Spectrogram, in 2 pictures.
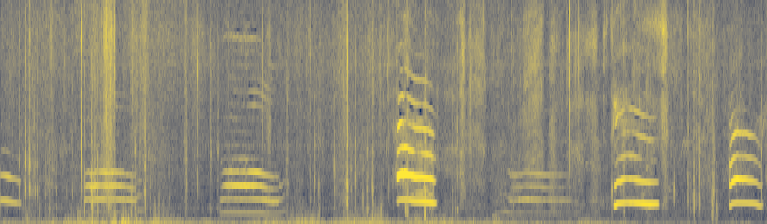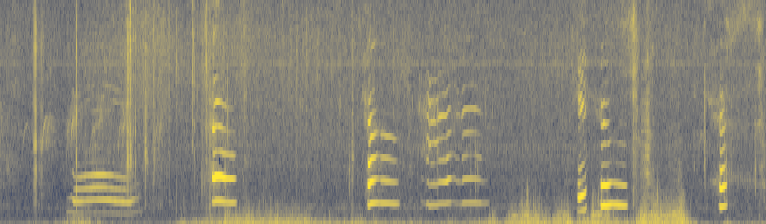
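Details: Feral mountain cats courting in spring, giving drawn-out, wavering meows with rising-then-falling tones, repeated roughly every second or two by more than one cat, over a steady low rumble of outdoor background noise.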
